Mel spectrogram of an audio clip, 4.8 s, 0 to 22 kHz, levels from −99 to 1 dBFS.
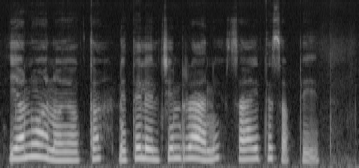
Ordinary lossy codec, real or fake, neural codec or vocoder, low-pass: none; real; none; none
